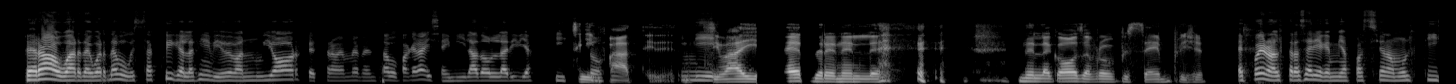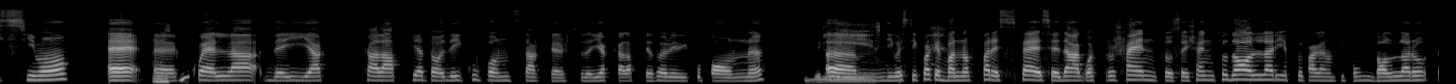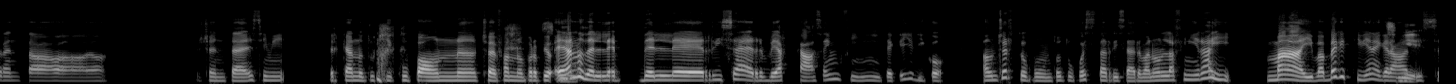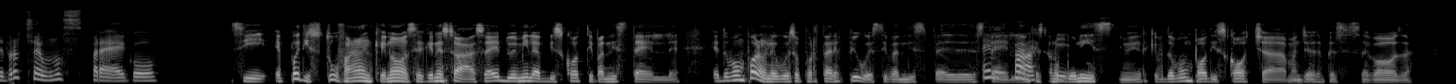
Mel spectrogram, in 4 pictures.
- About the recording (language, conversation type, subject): Italian, unstructured, Come ti prepari ad affrontare le spese impreviste?
- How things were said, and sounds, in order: "guarda" said as "uarda"; other background noise; "quindi" said as "indi"; "ti" said as "tzi"; chuckle; in English: "coupon stackers"; in English: "coupon"; in English: "coupon"; chuckle; "cioè" said as "ceh"; "proprio" said as "propio"; "perché" said as "erché"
